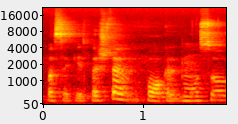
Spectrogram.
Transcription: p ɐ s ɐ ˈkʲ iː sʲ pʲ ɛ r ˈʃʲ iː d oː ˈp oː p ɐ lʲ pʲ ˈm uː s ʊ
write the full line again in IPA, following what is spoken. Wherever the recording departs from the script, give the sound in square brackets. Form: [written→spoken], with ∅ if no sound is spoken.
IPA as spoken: p ɐ s ɐ ˈkʲ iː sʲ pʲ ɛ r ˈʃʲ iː [d→t] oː ˈp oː [p→k] ɐ lʲ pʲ ˈm uː s ʊ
